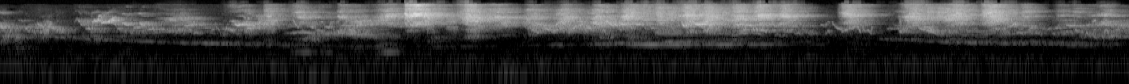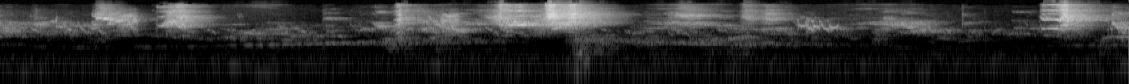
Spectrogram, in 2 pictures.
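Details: Pet budgerigars singing: loud, sustained scratchy chatter in pulsing bursts, with several quiet whistled swoops curving up and down through the phrases and a few sharp clicks.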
